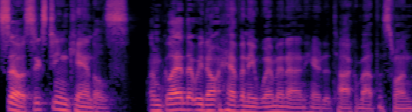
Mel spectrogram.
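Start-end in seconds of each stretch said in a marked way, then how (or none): none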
